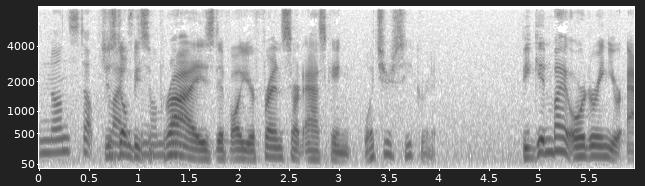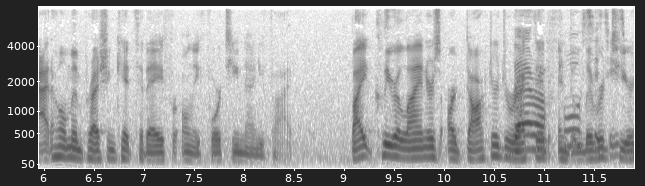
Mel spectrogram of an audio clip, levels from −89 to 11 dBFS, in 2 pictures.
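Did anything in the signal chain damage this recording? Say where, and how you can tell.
No, nothing in the signal chain damaged this audio.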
